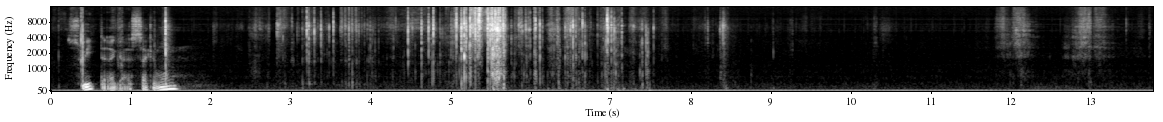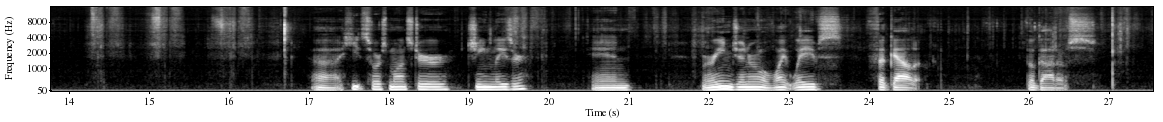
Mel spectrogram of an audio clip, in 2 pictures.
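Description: Playing cards rustle and slide against each other in hands.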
